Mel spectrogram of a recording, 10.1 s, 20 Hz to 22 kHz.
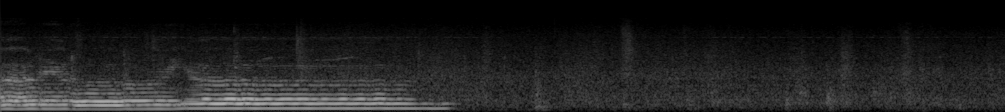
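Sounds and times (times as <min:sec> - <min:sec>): man chanting unaccompanied: 0:00.0 - 0:04.6.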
